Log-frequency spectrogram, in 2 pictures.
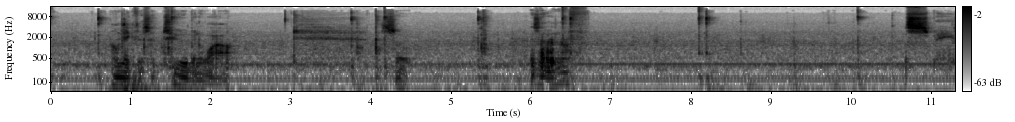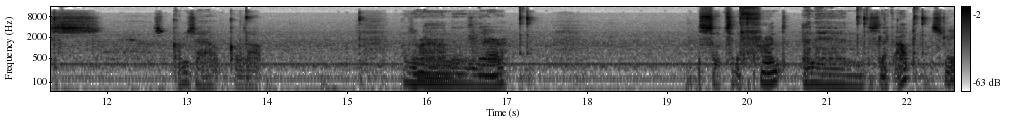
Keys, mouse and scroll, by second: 0.9 a, 1.2 middle click, 1.4 middle click, 2.6 middle click, 3.4 middle click, 4.2-6.5 middle drag, 8.7-17.3 middle drag, 21.4 click.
